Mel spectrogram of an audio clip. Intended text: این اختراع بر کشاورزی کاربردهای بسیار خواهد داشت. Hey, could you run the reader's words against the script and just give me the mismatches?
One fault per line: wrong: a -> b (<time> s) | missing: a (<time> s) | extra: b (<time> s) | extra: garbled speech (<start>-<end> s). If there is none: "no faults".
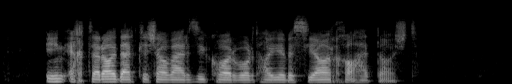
wrong: بر -> در (1.2 s)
